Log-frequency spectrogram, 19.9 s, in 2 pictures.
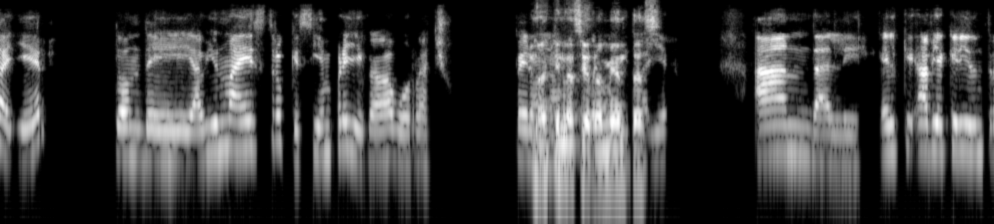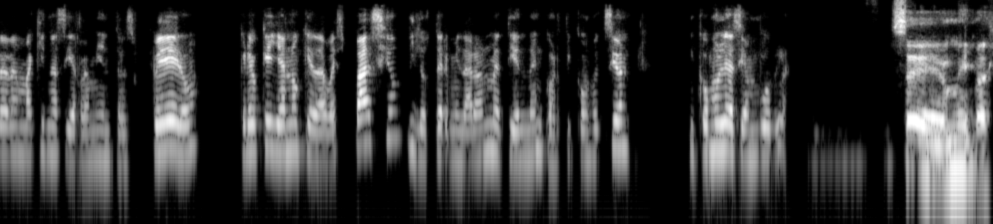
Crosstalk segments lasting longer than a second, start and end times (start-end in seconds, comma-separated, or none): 5.3-6.7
